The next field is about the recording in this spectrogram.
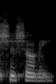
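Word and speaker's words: Shoshone: Um and I our chair has just explained the proper pronunciation our cultural appropriation. Yes. Yes. But it is Shashony.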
